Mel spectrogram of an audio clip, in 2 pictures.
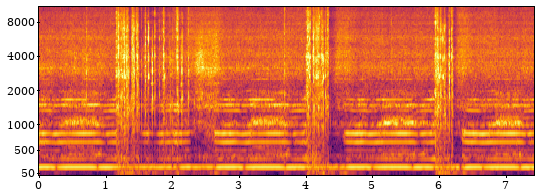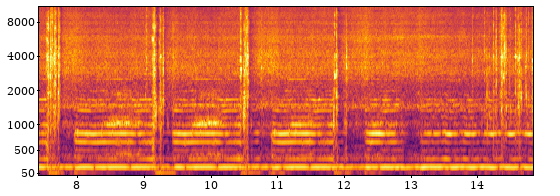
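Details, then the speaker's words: Heller HF5500 CNC running EV gear housing at 1650 IPM: steady low cutting tone with chirps about once a second per pass; end mill chirps from light radial engagement, since earlier fully engaged dry pass left little stock and pressure. "when you hear they're chirping that's because of the pressure because I ran the tool fully engaged earlier without cooling to show you guys"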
